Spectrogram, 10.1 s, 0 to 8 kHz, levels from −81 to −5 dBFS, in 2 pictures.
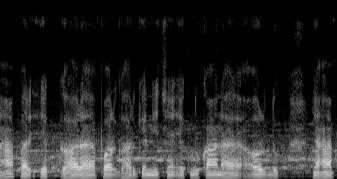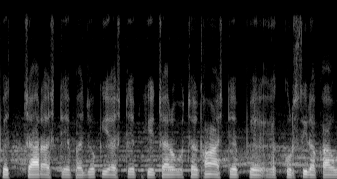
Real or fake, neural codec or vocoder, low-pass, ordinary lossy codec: real; none; 7.2 kHz; none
